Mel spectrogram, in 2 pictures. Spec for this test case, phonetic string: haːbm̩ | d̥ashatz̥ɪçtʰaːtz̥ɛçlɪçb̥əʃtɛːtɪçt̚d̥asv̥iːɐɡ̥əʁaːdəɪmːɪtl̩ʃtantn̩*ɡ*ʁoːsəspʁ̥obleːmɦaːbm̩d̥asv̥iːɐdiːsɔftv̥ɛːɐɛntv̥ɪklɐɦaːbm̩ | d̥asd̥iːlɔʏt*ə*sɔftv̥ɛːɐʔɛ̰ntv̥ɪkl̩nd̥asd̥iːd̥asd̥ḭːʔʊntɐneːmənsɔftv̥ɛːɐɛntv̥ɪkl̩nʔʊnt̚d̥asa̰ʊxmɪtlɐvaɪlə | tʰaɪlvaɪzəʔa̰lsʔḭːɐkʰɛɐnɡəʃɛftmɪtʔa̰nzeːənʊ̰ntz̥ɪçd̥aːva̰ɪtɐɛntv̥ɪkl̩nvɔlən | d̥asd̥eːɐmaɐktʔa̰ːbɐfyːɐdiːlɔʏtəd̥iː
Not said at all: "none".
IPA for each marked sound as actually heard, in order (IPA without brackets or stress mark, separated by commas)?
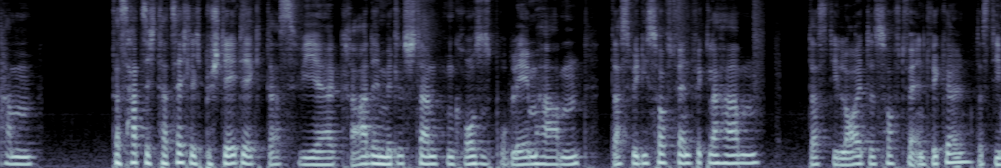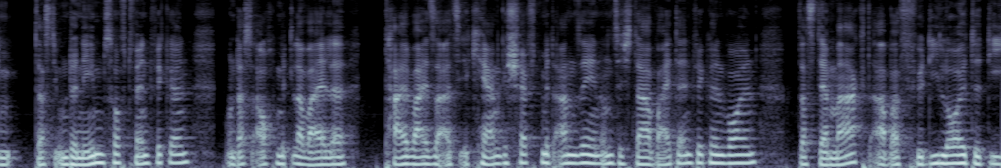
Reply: ɡ, ə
